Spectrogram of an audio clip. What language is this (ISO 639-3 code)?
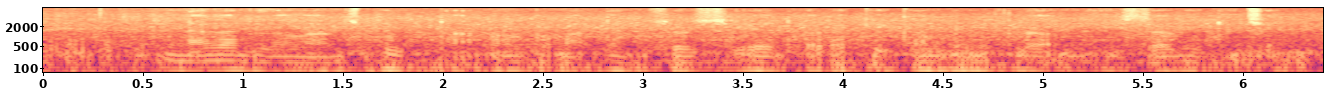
mai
